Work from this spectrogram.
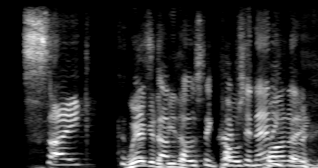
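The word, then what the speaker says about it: SIKE: be honest anyway because it's way easier to say psych than s-i-k-e so so was it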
